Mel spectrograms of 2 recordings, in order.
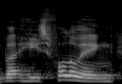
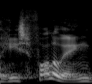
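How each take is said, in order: First: But leaned on before following; stress on but. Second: Said in the usual way. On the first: Shown as a demonstration. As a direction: hit the word but, then following. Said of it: "at a distance".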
